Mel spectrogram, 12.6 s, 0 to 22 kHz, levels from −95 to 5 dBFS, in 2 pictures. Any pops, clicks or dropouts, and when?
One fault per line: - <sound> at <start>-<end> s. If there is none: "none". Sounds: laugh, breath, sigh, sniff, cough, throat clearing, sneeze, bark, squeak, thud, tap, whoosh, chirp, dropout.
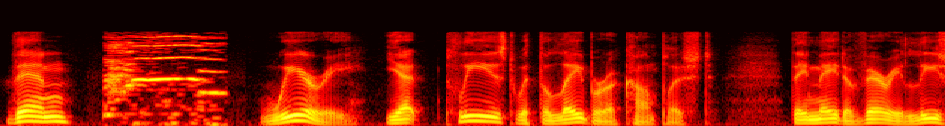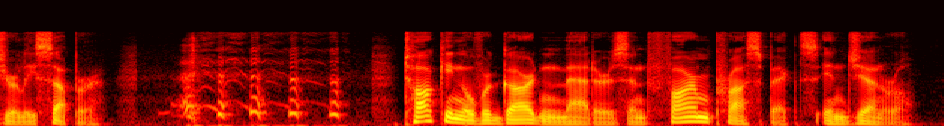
- squeak at 0.7-1.5 s
- laugh at 7.3-8.6 s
